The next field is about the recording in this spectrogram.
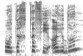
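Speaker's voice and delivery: usual speaking voice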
